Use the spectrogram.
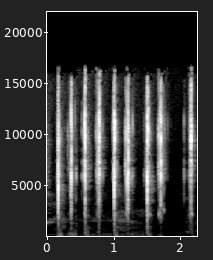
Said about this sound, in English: Scissors. No, nope. He's juggling scissors.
